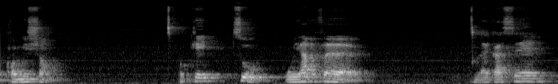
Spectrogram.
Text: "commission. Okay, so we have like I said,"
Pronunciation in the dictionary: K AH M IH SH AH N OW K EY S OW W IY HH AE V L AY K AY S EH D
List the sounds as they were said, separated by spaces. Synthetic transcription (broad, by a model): K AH M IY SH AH N OW K EY S OW W IY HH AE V L AY K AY S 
